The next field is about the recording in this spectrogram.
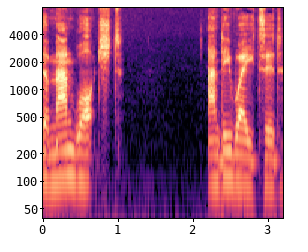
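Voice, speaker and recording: In a British accent, a man with a fairly low pitch speaks at a very slow pace on a very clean recording with a silent background. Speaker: storyteller. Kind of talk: children's bedtime story reading.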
